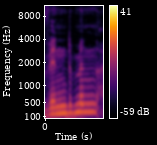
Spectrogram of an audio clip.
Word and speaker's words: Vindman: I'm just saying Vindman. I'm just pronouncing the D, the hard D.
